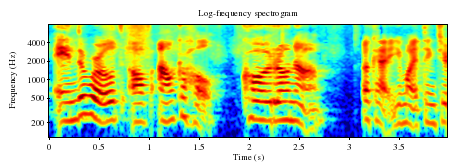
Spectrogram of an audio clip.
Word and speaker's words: Corona: o as o corona it's not corona it is corona remember it is a wide o sound corona corona corona or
